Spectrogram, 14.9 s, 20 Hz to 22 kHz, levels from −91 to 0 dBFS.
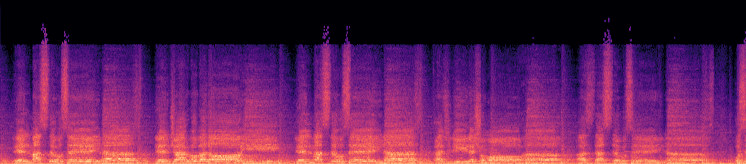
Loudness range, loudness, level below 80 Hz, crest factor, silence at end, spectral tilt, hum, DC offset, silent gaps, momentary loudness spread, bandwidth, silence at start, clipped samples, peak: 3 LU; -16 LUFS; -20 dBFS; 14 dB; 0 s; -5 dB/octave; none; under 0.1%; none; 7 LU; 16.5 kHz; 0 s; under 0.1%; 0 dBFS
